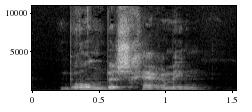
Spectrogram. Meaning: source protection, source confidentiality
- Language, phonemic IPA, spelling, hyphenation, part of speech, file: Dutch, /ˈbrɔn.bəˌsxɛr.mɪŋ/, bronbescherming, bron‧be‧scher‧ming, noun, Nl-bronbescherming.ogg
